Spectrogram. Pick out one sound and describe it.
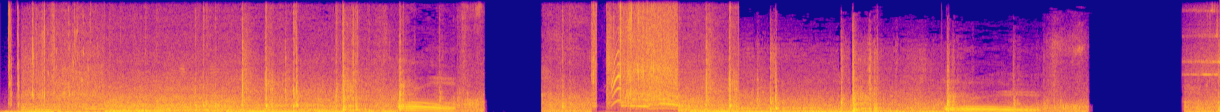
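A skateboard clatters and slams onto pavement.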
